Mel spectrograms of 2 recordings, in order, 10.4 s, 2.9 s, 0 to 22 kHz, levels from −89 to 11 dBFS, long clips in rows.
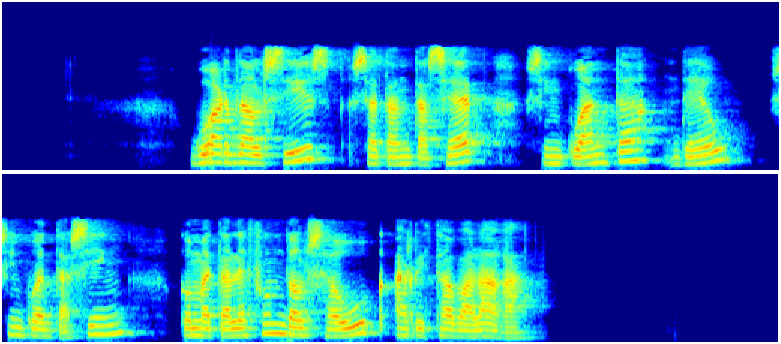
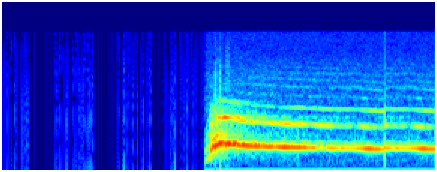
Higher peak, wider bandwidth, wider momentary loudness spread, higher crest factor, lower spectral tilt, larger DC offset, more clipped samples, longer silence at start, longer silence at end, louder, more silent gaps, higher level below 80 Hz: about the same, 0 dBFS vs 0 dBFS; second, 7.8 kHz vs 11 kHz; about the same, 11 LU vs 11 LU; about the same, 20 dB vs 16 dB; second, -2 dB/octave vs -3.5 dB/octave; neither; neither; about the same, 1.25 s vs 1.35 s; first, 1.65 s vs 0 s; second, -18 LUFS vs -13 LUFS; neither; about the same, -66 dBFS vs -64 dBFS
